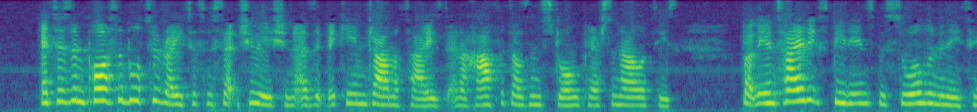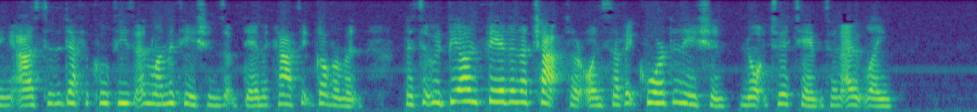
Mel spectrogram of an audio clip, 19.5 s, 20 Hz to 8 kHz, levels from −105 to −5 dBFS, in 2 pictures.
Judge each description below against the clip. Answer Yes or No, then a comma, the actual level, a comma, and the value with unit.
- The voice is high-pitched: Yes, high, 240 Hz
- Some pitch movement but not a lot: Yes, average, 4.4 semitones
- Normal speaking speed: Yes, average, 155 wpm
